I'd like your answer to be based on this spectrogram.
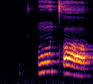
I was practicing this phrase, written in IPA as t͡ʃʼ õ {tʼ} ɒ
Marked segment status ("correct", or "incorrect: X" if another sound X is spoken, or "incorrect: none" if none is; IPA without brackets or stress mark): correct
